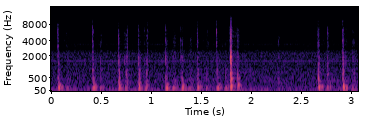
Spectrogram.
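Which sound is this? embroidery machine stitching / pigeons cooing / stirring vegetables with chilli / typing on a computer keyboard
typing on a computer keyboard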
